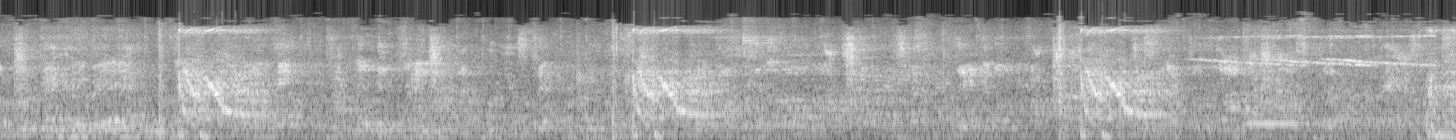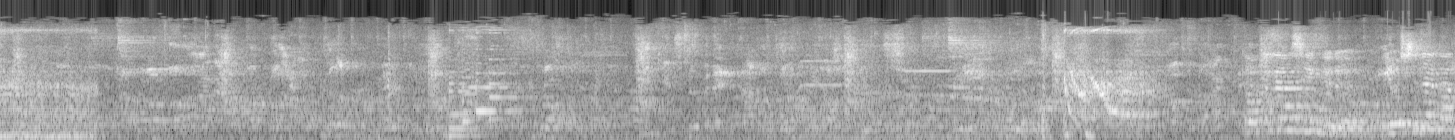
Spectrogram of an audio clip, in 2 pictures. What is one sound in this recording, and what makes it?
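Darts thud into a dartboard.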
